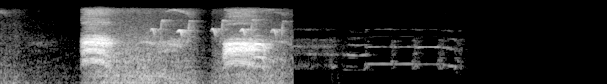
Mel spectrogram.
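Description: Two loud, harsh bird calls about a second and a half apart, followed by fainter, stepped piping notes that stop about four and a half seconds in.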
